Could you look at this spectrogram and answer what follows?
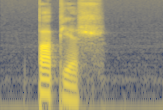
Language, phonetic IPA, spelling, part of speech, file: Polish, [ˈpapʲjɛʃ], papież, noun, Pl-papież.ogg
